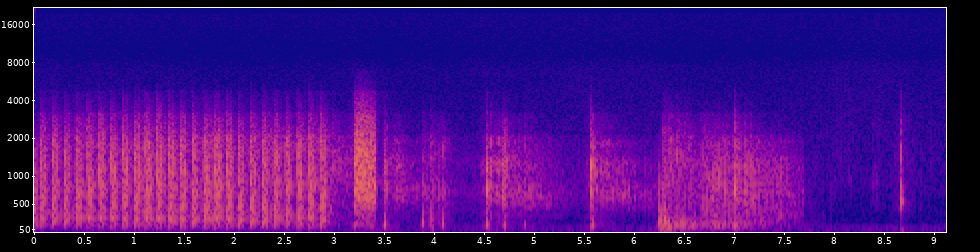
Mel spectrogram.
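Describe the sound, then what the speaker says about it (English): Sustained rapid machine-gun fire from all weapons dominates at first, then breaks into scattered heavy gunshots and mortar-like blasts with pauses between them, loud and close, with no talk. "The enemy is taken under intensifying fire from all weapons"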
